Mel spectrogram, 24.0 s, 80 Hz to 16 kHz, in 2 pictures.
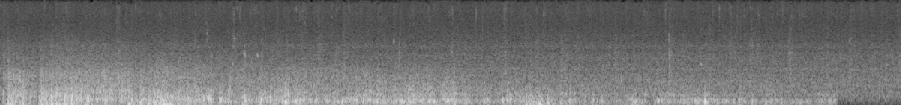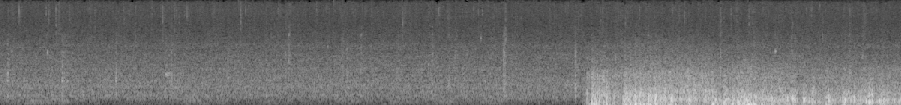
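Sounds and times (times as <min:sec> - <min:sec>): rain hissing: 0:00.0 - 0:11.2, 0:19.5 - 0:24.0
raindrops ticking: 0:00.0 - 0:11.2, 0:19.7 - 0:24.0
thunder rumbling: 0:00.0 - 0:11.2, 0:19.8 - 0:24.0.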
